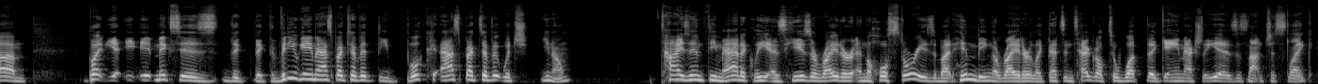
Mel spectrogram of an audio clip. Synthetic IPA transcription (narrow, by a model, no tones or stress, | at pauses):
ʌ̃m | b̥ʌt̚jæʔɪʔɪt̚mɪksɪzðɨlaɪk̚ðɨvɪɾioʊɡẽɪ̃mæspɛk̚tʌvɨt̪̚ðɨb̥ʊkʰæspɛk̚tʌvɨt̚wɨt͡ʃjɨñoʊ | tʰaɪzɪ̃nθimæɾɨkliɨz̥iɨzɨɹaɪɾə˞ʔɨ̃nðəhoʊlˠstɔɹiɨzɨbaʊt̚hɨ̃mbiɪ̃ŋəɹaɪɾə˞laɪk̚ðætsɨ̃ntʰɛɡɹl̩ˠtʰəwʌt̪̚ðɨɡẽɪ̃mæk̚t͡ʃʉl̩ˠiɪzɨtsnə̰t̚d̥ʒ̥ʌstˡlaɪk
